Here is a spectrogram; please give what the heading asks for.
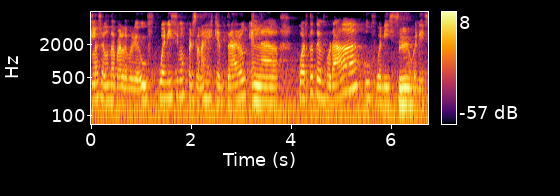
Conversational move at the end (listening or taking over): listening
